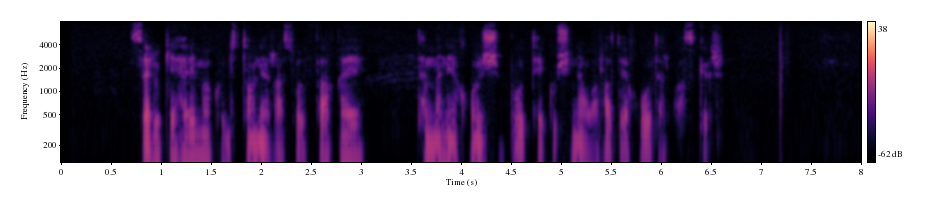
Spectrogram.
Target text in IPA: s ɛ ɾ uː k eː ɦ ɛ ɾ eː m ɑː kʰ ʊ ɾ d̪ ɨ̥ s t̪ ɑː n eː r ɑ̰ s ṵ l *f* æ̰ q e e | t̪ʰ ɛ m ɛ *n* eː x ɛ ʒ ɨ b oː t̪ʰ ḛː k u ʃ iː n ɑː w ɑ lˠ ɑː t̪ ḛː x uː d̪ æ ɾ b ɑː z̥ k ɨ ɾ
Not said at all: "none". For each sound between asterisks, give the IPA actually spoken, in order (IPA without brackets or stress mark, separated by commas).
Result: f, n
